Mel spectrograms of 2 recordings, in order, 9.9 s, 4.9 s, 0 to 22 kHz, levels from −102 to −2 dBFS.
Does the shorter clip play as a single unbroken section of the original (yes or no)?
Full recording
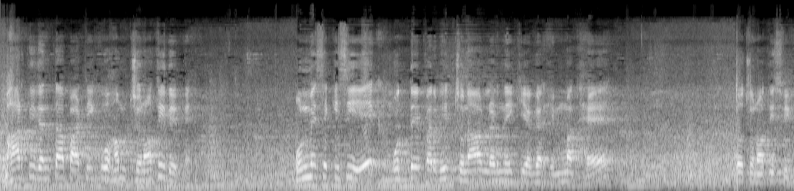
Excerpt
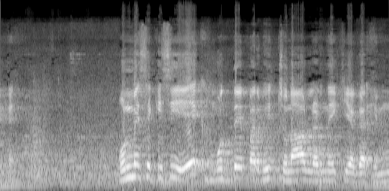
yes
